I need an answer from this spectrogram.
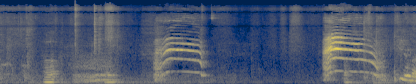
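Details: Loud angry cat giving two drawn-out, slightly falling meows several seconds apart, with brief speech and small indoor sounds before them.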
